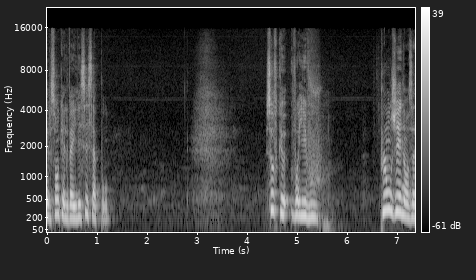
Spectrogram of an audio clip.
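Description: A woman speaks with animation into a microphone, in pauses.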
